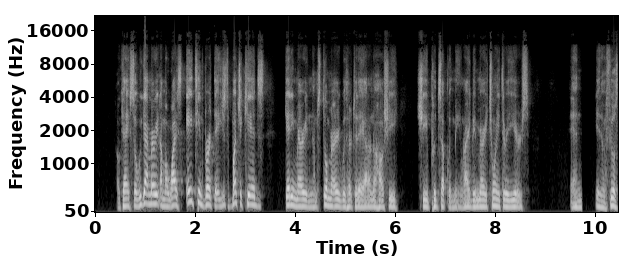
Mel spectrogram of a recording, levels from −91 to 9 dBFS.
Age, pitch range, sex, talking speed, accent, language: 30-49, 135-180 Hz, male, 260 wpm, American, English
